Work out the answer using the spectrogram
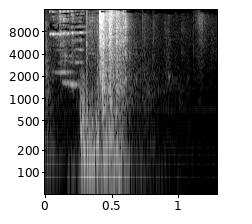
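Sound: door shutting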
